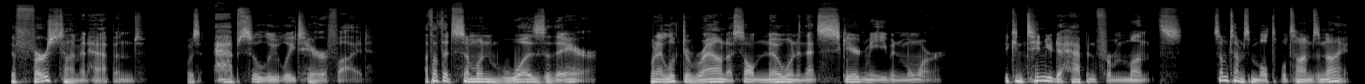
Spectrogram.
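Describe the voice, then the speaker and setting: An unremarkable speaking voice from a man at a fairly quick pace, with ordinary pitch variation, in a very clean recording against a silent background. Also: fairly low pitch for a man. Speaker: podcast host. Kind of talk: ghost story reading.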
